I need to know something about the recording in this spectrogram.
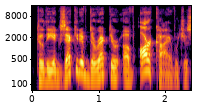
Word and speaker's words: arXiv: And it says here that the Disclosure Foundation has sent a formal letter to the executive director of arXiv, which is spelled a r x i v, but it's pronounced arXiv, regarding the rejection of two recent submissions from astronomer Dr.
